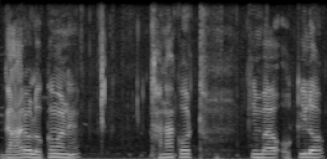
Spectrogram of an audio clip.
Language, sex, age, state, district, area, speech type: Odia, male, 30-45, Odisha, Malkangiri, urban, spontaneous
